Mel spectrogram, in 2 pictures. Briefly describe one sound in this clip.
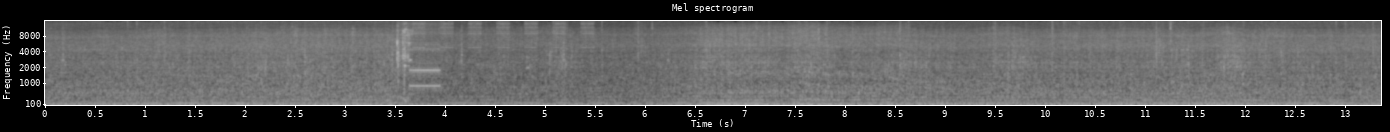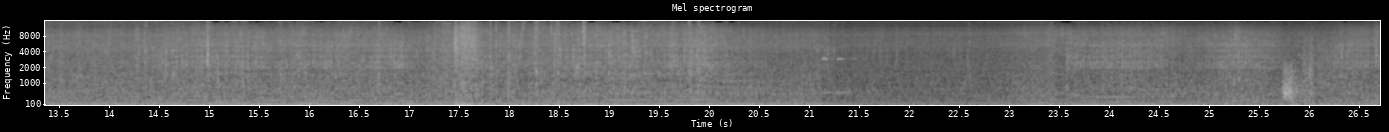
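A heavy tank's diesel engine rumbles as it drives.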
